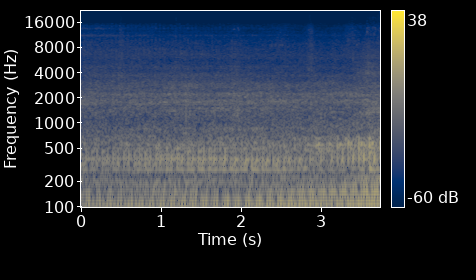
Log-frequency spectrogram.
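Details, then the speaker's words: Petrol car showing 104 on the odometer, started after sitting an unknown long time: deep, uneven rod-like knock at idle, about three to four beats a second, under outdoor noise. Oil pressure was building, and the knock went away after running a while. "oh we got rod knock I don't know how long this thing hasn't been started for"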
